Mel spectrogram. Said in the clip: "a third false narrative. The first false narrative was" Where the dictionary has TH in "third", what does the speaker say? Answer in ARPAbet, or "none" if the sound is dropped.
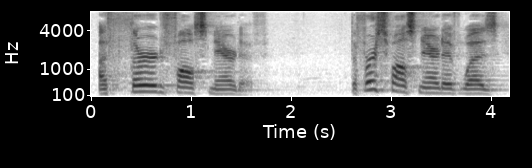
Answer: TH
